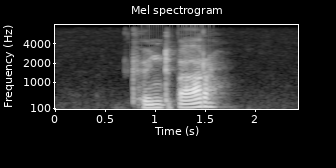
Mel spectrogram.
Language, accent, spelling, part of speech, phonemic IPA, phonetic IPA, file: German, Austria, kündbar, adjective, /ˈkʏntbaːr/, [ˈkʏntbaː(ɐ̯)], De-at-kündbar.ogg
- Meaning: 1. terminable (capable of being cancelled, terminated) 2. capable of being dismissed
